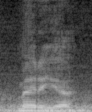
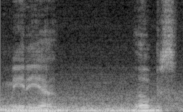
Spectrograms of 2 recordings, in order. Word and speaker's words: Media: Yes, that's a pronunciation. Media, not media. With some trees blossoming here in Media.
